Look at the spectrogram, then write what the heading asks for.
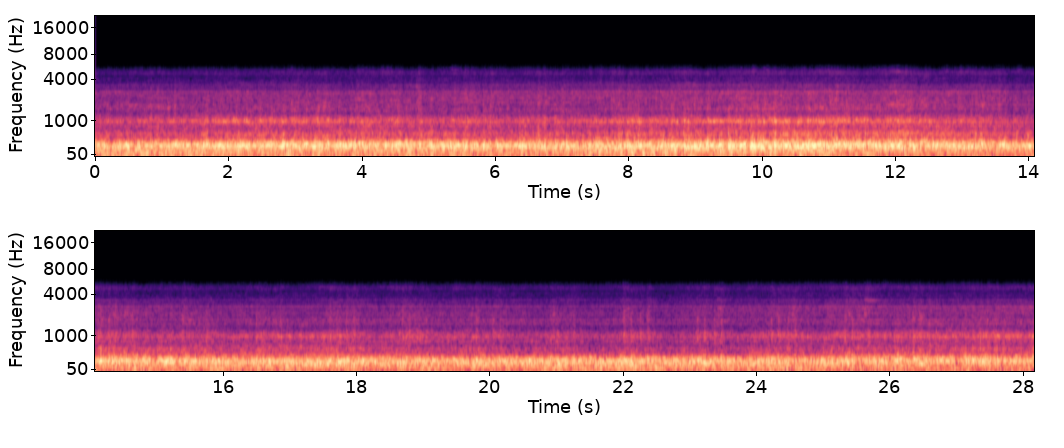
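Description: Freight train of tank cars and covered hopper cars rolling past at speed: a steady rumble of steel wheels on the rails, unbroken throughout.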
